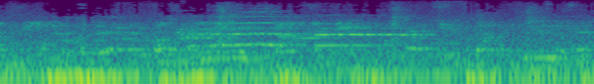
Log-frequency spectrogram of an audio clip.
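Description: A rooster crowing once, one long call starting about a second and a half in, over a steady low rumble of street background.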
